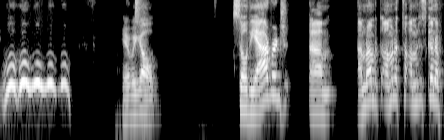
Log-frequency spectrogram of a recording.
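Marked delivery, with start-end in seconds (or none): 0.0-1.1 high, loud whooping cheer; hype whoops. Real, not acted. Host whooping to fire up his audience. Hyping the crowd, fired up.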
